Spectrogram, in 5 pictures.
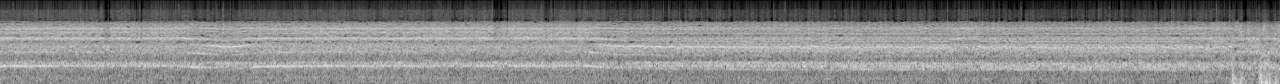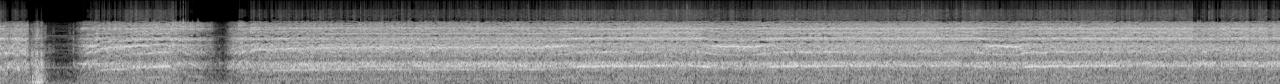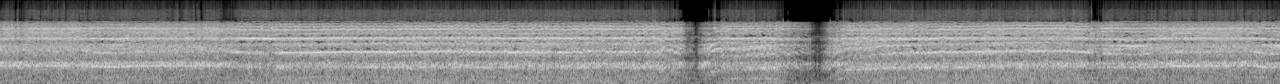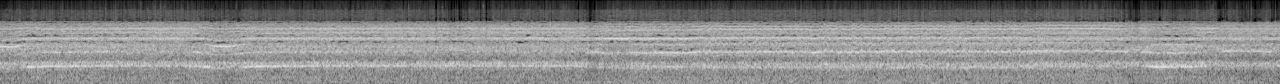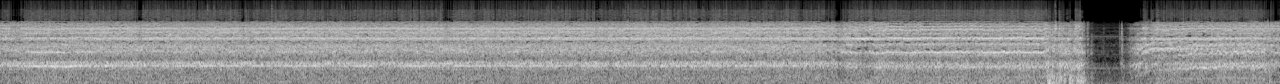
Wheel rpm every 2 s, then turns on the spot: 230, 230, 230, 210, 210, 200, 130, 120, 200, 220, 230, 230, 230, 230, 210, 210, 120, 180, 220, 230, 230, 230, 220, 210, 220, 230, 230, 230, 240, 230, 200, 140.
none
